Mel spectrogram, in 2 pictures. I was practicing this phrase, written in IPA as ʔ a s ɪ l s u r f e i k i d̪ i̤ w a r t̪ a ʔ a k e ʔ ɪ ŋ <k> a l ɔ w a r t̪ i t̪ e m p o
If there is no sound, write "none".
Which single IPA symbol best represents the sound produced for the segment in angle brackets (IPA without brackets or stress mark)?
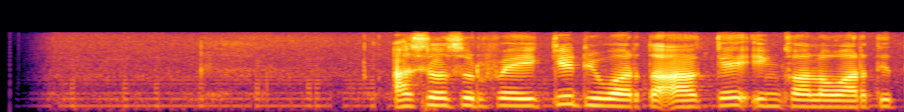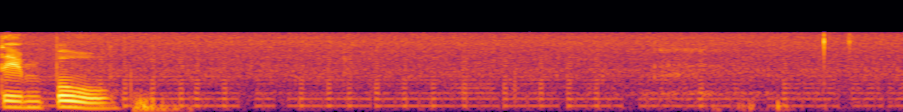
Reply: k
